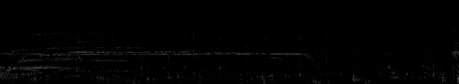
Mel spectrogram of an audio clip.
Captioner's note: cheering and Applause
